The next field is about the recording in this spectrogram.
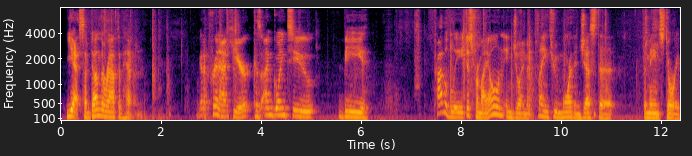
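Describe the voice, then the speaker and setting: A man's voice: medium pitch, a little hiss or hum. A man giving casual game playthrough commentary, rambling and thinking aloud as he goes. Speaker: gaming streamer. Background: quiet music.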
